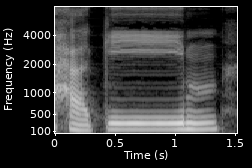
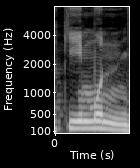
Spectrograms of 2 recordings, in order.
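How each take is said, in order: First: The word ends on a silent, vowelless m. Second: The word ends with an extra un syllable. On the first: The reader pauses at the end of the verse. The speaker calls it right. "kalau kita berwakaf di huruf mim kita baca hakim" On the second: The reader carries on as if not pausing. The speaker calls it wrong. "Jangan dibaca hakimun"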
